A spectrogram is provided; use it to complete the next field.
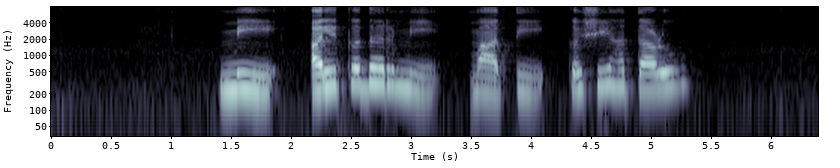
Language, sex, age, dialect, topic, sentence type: Marathi, female, 36-40, Standard Marathi, agriculture, question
